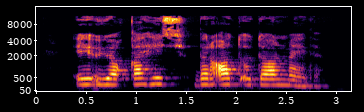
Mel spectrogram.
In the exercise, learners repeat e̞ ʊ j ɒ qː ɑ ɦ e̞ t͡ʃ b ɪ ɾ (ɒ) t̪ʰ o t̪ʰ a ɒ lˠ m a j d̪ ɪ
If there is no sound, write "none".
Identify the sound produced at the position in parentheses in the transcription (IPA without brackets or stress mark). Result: ɒ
